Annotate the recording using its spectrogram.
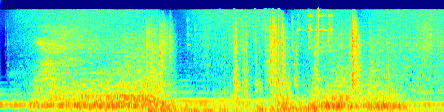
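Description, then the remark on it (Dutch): A plastic bag holding four nearly out-of-date frozen meals tossed onto the floor of a police van, giving a few dull thumps and crinkly rustles over a steady low engine rumble. “wat gooide je nou op de grond?”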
